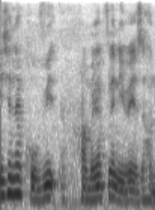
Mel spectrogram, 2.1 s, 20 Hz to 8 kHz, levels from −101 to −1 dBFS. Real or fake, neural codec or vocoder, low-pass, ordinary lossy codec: real; none; none; none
